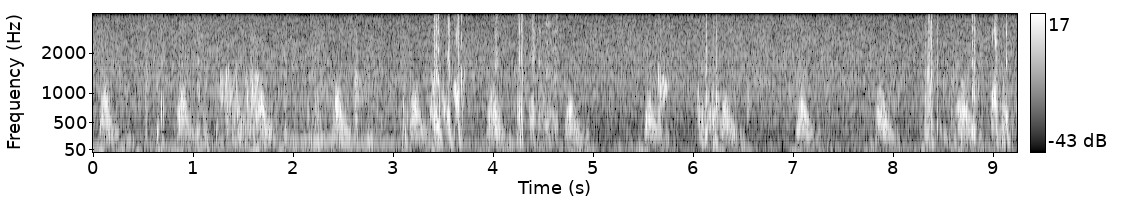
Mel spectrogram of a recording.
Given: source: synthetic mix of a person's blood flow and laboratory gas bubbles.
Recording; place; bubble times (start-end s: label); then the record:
Doppler ultrasound of blood flow; subclavian vein
0.00-0.19 s: bubbles
0.60-0.74 s: bubbles
1.00-1.69 s: bubbles
1.90-1.96 s: bubbles
2.12-2.33 s: bubbles
2.59-2.69 s: bubbles
2.72-2.85 s: bubbles
3.05-3.18 s: bubbles
3.33-3.73 s: bubbles
3.99-4.08 s: bubbles
4.20-4.66 s: bubbles
5.62-5.77 s: bubbles
6.01-6.31 s: bubbles
8.28-8.88 s: bubbles
8.96-9.24 s: bubbles
From the record:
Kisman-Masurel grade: 233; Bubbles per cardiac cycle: several, 3 to 8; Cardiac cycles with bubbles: 50 to 99%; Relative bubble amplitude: loud (0.450 to 0.775); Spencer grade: 3 (all of the cardiac periods contain showers or single bubble signals, but not dominating or overriding the cardiac motion signals); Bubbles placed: anywhere in the cardiac cycle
